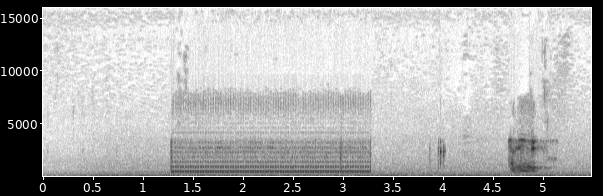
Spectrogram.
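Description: An outgoing telephone call rings out with one steady ringback tone lasting about two seconds, followed by brief faint voice-like sounds on the line.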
